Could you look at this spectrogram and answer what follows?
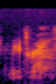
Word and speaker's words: Diedre: Diedre. Mm-hmm. There's no A in it.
